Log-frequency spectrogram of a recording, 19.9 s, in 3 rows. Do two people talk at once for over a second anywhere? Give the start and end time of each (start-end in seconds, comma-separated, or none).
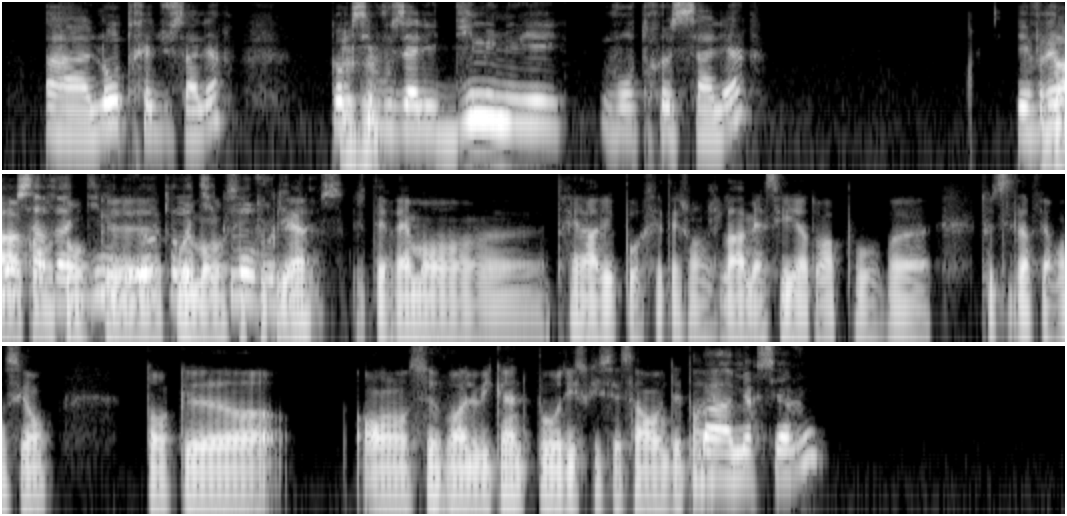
6.5-8.6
